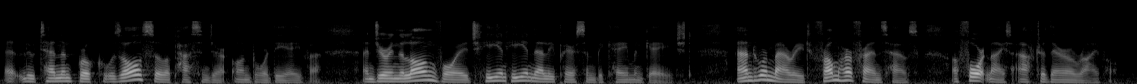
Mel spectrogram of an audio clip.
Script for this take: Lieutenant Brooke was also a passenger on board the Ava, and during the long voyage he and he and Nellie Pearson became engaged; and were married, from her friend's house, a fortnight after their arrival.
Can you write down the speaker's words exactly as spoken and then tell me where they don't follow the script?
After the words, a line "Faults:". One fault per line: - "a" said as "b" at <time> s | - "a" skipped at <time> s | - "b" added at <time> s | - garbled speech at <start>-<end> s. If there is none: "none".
Lieutenant Brooke was also a passenger on board the Ava, and during the long voyage he and he and Nellie Pearson became engaged; and were married, from her friend's house, a fortnight after their arrival.
Faults:
none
